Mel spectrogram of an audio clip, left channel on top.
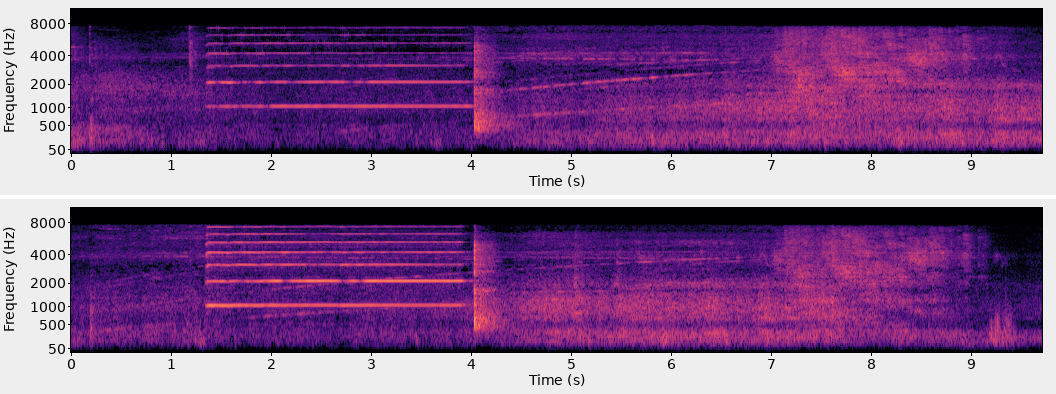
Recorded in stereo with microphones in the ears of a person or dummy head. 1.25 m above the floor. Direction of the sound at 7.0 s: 75° left (ahead or behind).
